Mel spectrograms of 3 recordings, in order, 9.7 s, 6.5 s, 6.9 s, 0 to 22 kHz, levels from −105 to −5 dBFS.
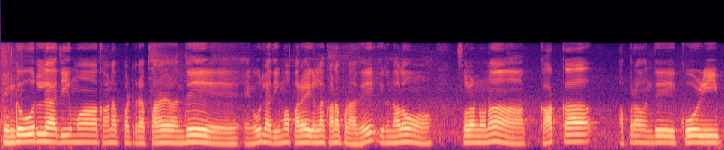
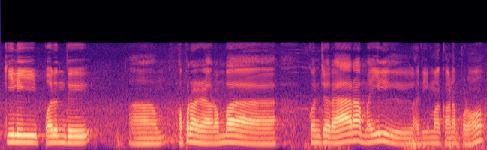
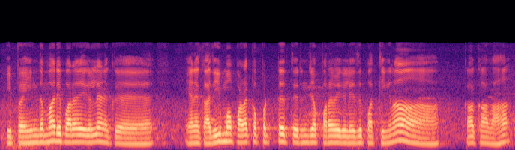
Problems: constant background noise, background conversations at intervals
